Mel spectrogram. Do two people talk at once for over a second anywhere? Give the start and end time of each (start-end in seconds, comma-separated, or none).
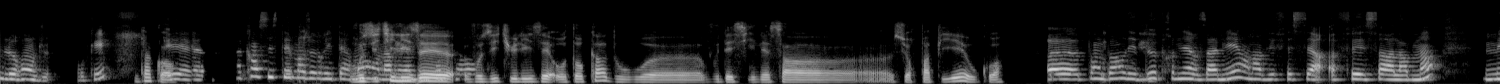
3.5-4.9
